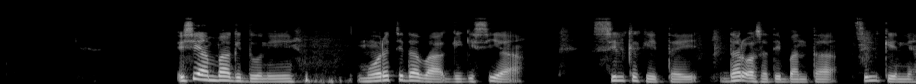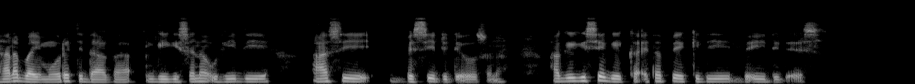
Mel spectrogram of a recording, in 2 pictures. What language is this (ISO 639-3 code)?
wal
